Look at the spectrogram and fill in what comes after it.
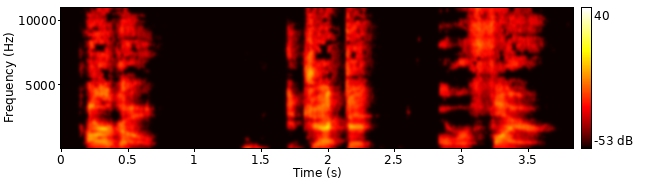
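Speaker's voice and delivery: very gruff, very loud barking voice. Game master voicing someone over the radio from a ship in range, very gruff voice. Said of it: "a very, very gruff voice saying".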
